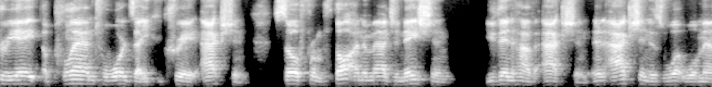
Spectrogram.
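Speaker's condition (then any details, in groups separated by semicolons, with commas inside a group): No condition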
